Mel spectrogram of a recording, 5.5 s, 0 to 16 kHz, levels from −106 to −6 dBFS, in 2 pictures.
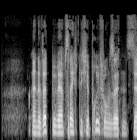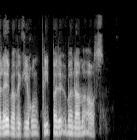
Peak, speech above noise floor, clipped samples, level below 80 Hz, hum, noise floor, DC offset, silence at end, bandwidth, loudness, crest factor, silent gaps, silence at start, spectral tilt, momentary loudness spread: -4 dBFS; 64 dB; under 0.1%; -66 dBFS; none; -88 dBFS; under 0.1%; 0.7 s; 11.5 kHz; -24 LUFS; 20 dB; none; 0.65 s; -6 dB/octave; 9 LU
